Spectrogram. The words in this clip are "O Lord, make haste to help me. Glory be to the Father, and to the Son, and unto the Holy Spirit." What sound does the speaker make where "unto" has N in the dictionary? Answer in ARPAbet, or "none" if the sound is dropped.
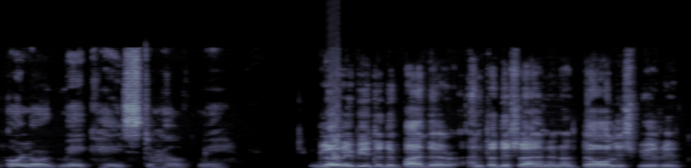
none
